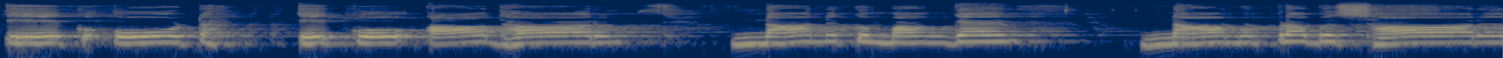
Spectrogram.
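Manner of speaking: slow, drawn-out chanted reading of the verse; measured Gurbani path recitation; slow scripture recitation. Shown as a demonstration. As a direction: recite each line slowly and reverently. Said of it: "ਇਸ ਢੰਗ ਨਾਲ ਪਾਠ ਉਚਾਰਨ ਨਹੀਂ ਕਰਨਾ".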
